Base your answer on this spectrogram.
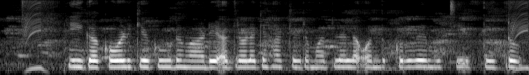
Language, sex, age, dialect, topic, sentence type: Kannada, female, 25-30, Coastal/Dakshin, agriculture, statement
